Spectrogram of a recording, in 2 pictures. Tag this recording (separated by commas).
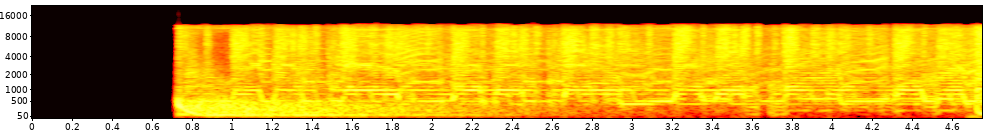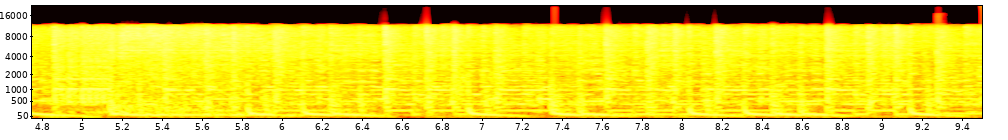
Drum and bass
